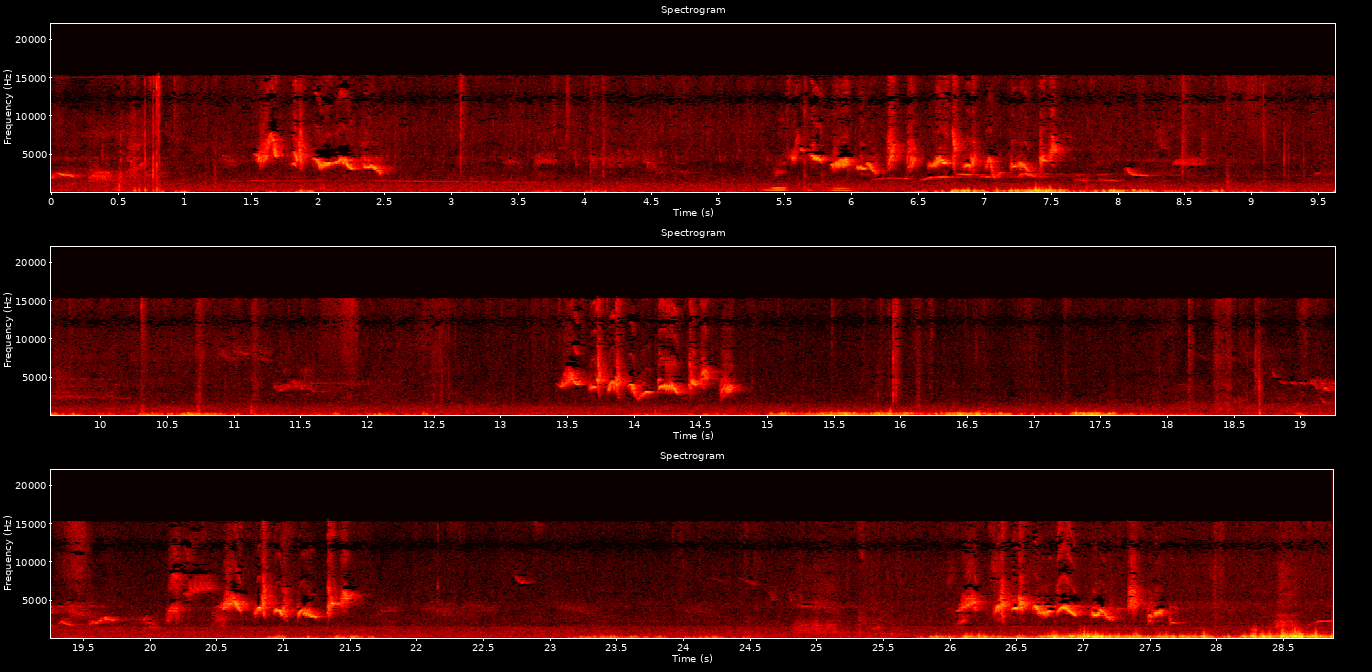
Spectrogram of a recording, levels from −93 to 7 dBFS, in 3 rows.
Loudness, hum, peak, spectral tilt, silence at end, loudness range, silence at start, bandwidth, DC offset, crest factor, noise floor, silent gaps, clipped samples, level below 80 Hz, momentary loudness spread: -33 LUFS; none; -10 dBFS; -5.5 dB/octave; 0 s; 16 LU; 0 s; 15.5 kHz; under 0.1%; 26 dB; -60 dBFS; none; under 0.1%; -64 dBFS; 24 LU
